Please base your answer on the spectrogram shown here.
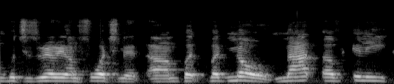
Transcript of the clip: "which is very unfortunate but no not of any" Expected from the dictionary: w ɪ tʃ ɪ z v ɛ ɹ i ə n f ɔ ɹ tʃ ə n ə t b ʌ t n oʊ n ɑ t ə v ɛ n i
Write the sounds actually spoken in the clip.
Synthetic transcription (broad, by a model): w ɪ tʃ ɪ z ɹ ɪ l i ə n f ɔ ɹ tʃ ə n ə t b ʌ t n oʊ n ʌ t ə v ɛ n i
